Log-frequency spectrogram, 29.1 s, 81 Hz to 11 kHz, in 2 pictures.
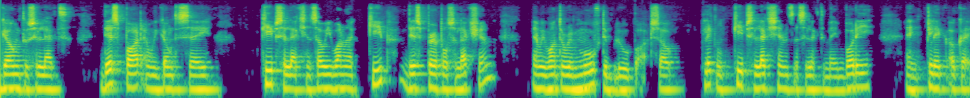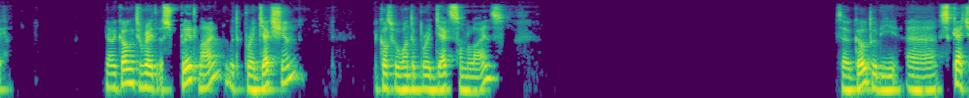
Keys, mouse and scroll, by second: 16.3 s, 17.6 l, 18.2 i, 19.2 t.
